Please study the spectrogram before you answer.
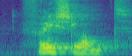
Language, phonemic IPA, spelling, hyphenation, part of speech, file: Dutch, /ˈfris.lɑnt/, Friesland, Fries‧land, proper noun, Nl-Friesland.ogg
- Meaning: 1. Friesland (a province of the Netherlands) 2. a hamlet in Montferland, Gelderland, Netherlands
